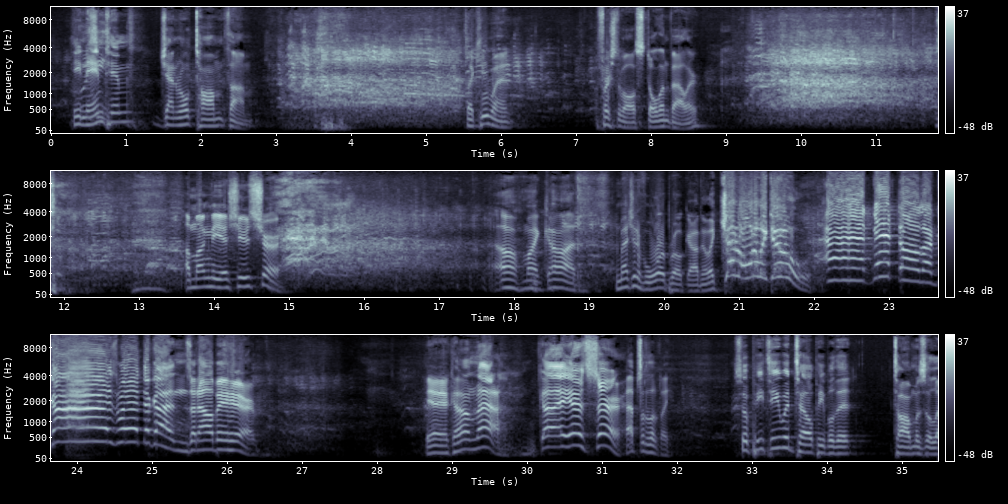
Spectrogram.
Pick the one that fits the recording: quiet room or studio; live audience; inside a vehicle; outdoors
live audience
